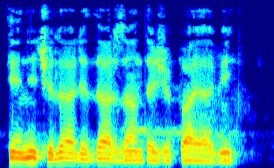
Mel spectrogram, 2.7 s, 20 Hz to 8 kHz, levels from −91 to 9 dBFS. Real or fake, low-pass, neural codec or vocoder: real; 7.2 kHz; none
